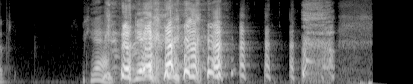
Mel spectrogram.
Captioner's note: both laugh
